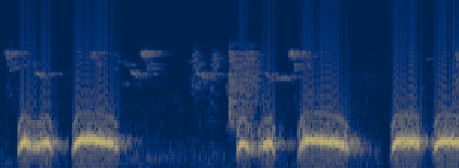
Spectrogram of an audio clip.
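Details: Award-winning zebra dove from Thailand: low, warm coo notes in quick doubled and drawn-out phrases, a short scuffing noise in the middle, and faint distant chirping above.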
